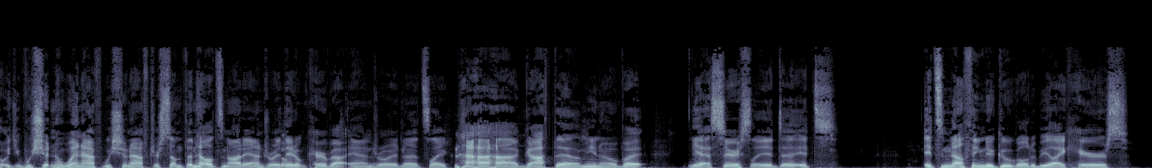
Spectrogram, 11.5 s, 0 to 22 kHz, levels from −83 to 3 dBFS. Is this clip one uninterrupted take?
no; 3 cuts; at 1.3 s, 4.5 s, 6.7 s

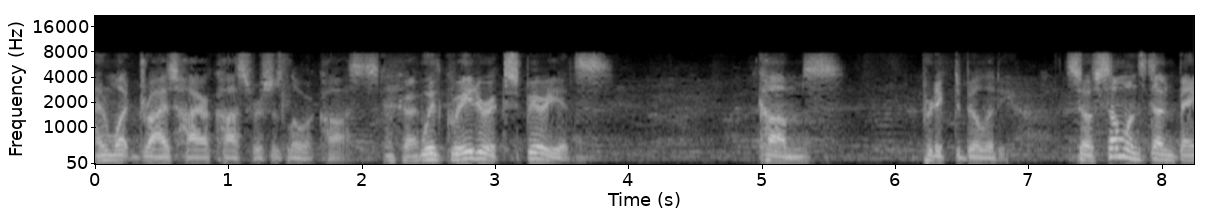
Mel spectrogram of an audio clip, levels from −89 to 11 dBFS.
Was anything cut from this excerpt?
no; 0 cuts

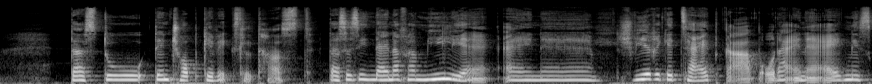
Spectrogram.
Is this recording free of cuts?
no; 1 cut; at 3.2 s

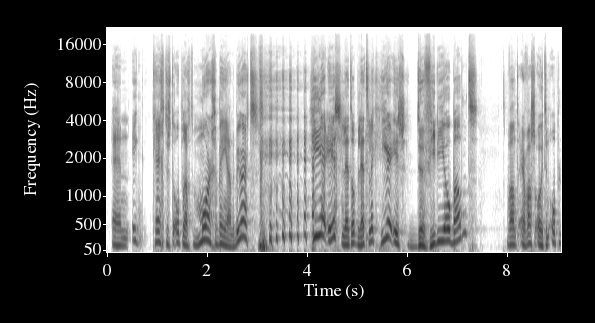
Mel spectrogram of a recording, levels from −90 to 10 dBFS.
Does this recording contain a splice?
no; 0 cuts

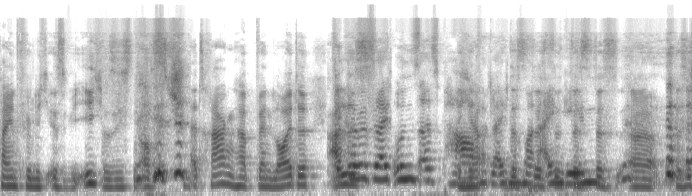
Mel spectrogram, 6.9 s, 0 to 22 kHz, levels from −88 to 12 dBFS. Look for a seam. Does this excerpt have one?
yes; 6 cuts; at 1.0 s, 1.3 s, 1.9 s, 3.3 s, 3.9 s, 4.8 s

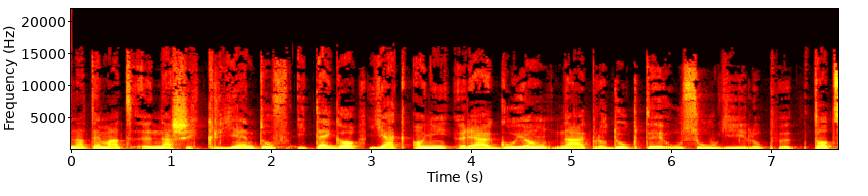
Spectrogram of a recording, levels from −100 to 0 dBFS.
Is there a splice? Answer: yes; 2 cuts; at 2.9 s, 5.2 s

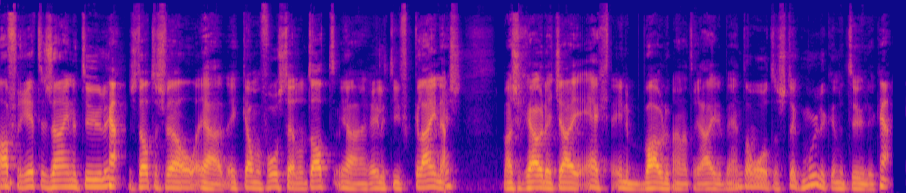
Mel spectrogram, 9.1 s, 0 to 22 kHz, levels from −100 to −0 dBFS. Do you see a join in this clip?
yes; 4 cuts; at 3.1 s, 4.4 s, 6.1 s, 6.7 s

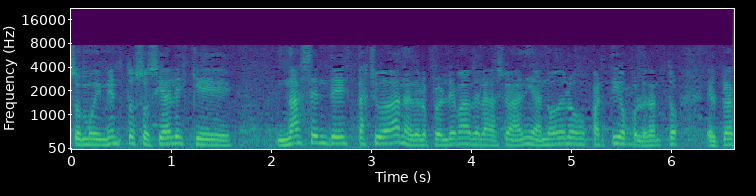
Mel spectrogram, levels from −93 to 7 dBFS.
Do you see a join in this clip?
yes; 1 cut; at 3.0 s

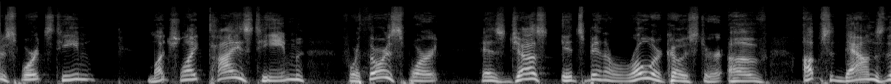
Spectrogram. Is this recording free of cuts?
yes; 0 cuts

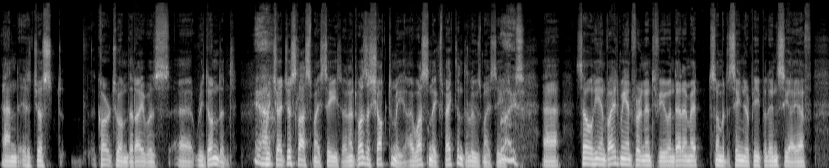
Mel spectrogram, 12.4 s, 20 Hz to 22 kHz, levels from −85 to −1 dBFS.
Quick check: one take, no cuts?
yes; 0 cuts

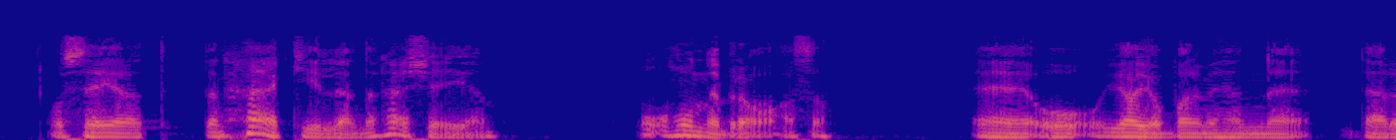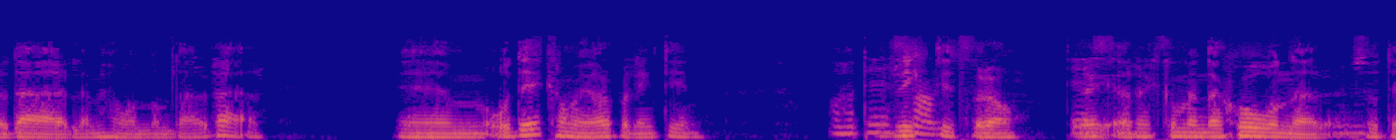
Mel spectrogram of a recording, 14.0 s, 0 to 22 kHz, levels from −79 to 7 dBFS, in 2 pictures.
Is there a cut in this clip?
no; 0 cuts

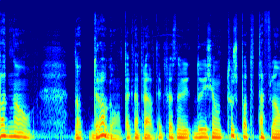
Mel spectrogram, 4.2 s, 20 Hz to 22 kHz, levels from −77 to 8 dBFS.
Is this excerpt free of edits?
yes; 0 cuts

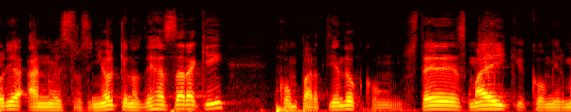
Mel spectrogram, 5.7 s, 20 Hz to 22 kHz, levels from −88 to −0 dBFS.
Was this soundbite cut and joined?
yes; 2 cuts; at 3.6 s, 4.7 s

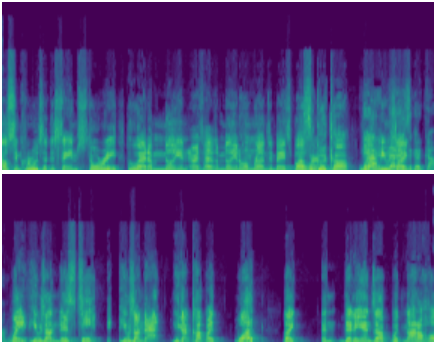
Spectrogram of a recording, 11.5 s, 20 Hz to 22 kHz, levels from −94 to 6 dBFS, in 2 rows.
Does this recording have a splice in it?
yes; 1 cut; at 1.6 s

